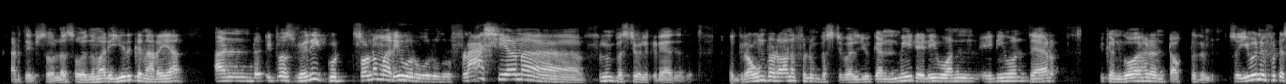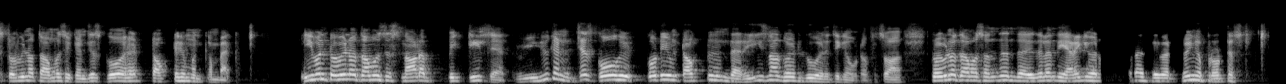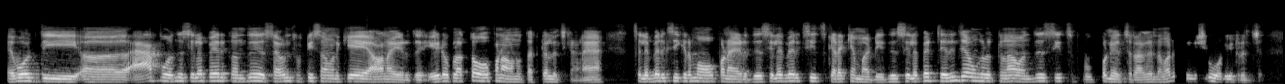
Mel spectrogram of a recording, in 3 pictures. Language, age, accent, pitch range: Tamil, 20-39, native, 130-180 Hz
